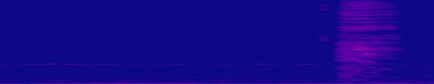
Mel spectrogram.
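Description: Near silence, then a short, sharp intake of breath near the end.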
